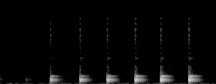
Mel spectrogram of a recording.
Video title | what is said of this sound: TPP Ep. 32 - Podcast Equipment Bundles | That's the microphone. There's nothing in there.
